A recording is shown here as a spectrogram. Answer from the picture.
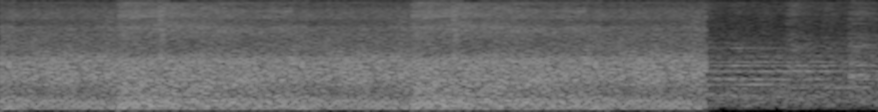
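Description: Steady rushing noise of wind buffeting the microphone mixed with road traffic, cutting off suddenly about three and a half seconds in.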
